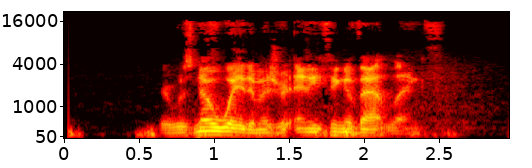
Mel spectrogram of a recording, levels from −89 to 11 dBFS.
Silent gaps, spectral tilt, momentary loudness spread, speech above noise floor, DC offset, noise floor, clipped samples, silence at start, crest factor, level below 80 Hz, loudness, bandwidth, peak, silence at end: none; -5.5 dB/octave; 15 LU; 29 dB; under 0.1%; -48 dBFS; under 0.1%; 0.05 s; 20 dB; -54 dBFS; -18 LUFS; 17 kHz; -2 dBFS; 0.45 s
